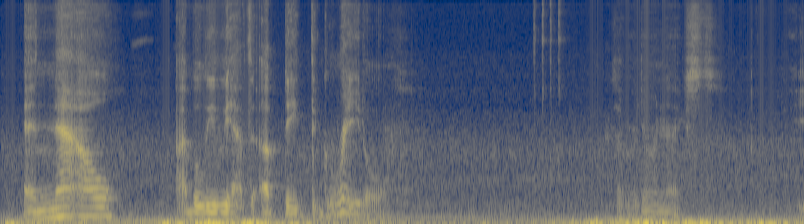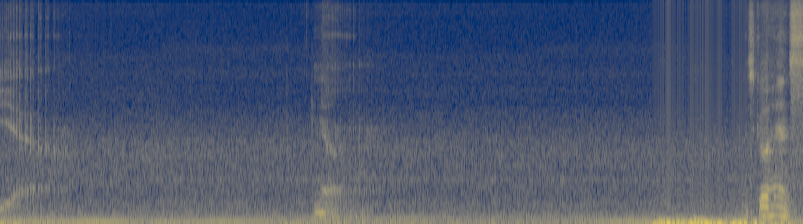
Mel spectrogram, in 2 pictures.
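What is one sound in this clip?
A young man speaks calmly into a close microphone, with pauses.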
